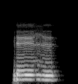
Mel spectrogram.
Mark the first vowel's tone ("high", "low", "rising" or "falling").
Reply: high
